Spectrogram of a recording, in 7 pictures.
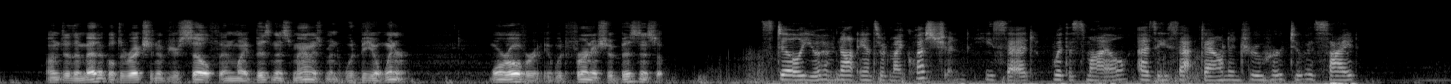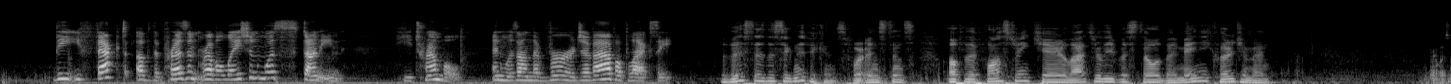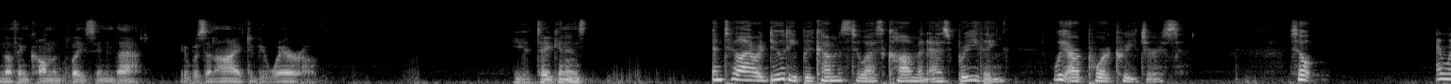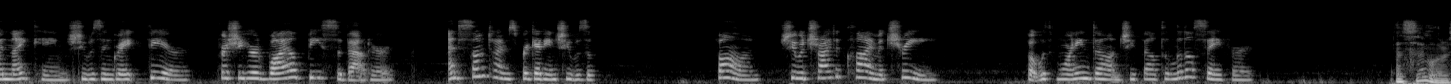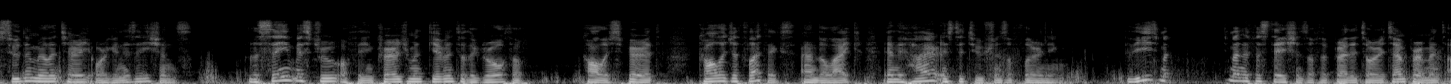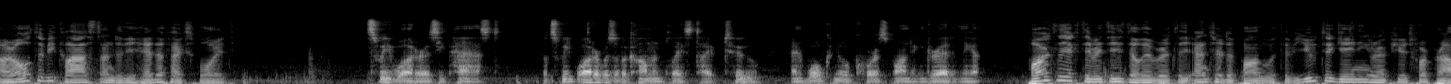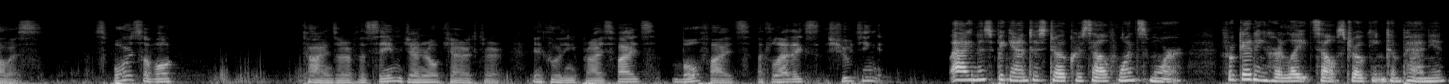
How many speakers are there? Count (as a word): seven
